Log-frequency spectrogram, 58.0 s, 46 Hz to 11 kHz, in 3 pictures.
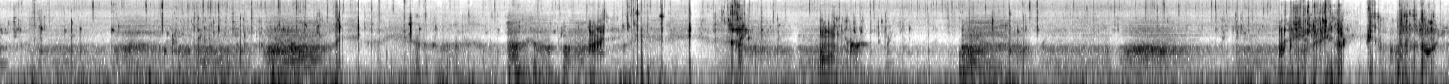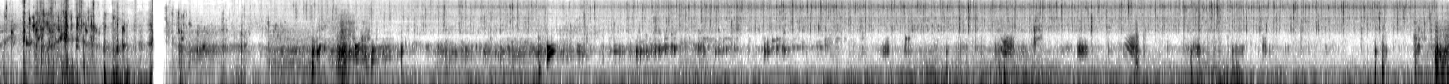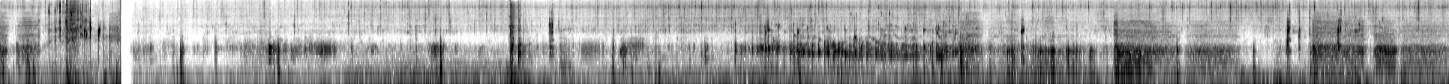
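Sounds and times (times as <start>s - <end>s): muffled underwater gurgling: 38.2s - 55.1s, 55.7s - 57.9s.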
